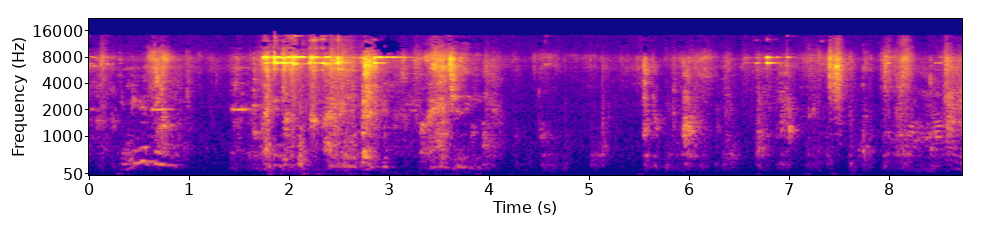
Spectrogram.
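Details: Two Boston Terriers play tug and wrestle a toy alligator, one of them on her third birthday. They give rough, breathy growls and snorting huffs in short, uneven bursts.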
